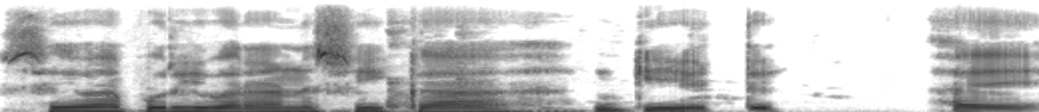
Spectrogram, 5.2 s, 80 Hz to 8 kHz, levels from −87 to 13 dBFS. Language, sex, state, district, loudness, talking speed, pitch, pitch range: Hindi, male, Uttar Pradesh, Varanasi, -14 LUFS, 70 wpm, 145 Hz, 135-160 Hz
